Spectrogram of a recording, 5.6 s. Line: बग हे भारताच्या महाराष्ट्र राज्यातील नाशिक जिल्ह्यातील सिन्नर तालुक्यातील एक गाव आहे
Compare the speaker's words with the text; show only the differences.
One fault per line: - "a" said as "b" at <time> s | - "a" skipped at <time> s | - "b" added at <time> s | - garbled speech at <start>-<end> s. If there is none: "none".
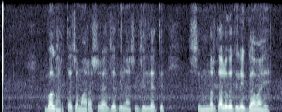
- "हे" skipped at 1.1 s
